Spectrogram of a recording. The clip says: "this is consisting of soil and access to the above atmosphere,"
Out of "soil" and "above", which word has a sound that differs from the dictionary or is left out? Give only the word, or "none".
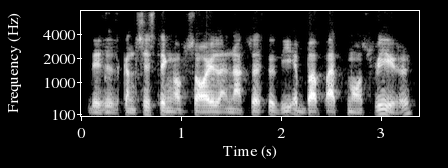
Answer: above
